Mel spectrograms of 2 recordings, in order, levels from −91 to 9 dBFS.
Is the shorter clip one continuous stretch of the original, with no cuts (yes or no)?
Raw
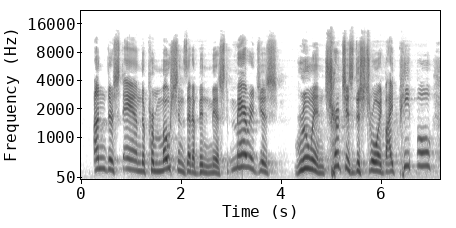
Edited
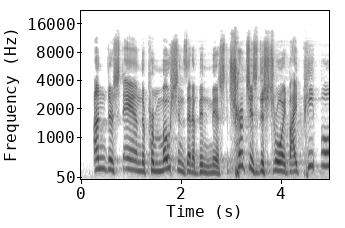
no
